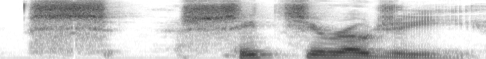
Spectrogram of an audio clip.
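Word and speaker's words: Shichirōji: one is uh no no no it's uh shichiroji shichiroji chiroji yeah is an old friend yeah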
